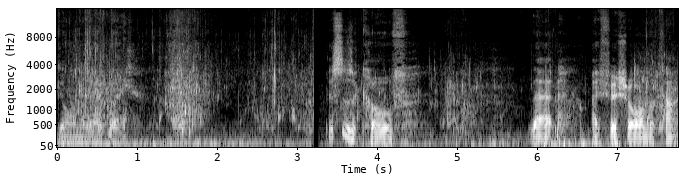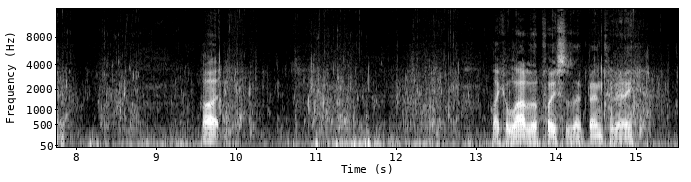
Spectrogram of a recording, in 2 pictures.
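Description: Wind blows outdoors across open water.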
